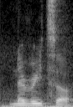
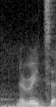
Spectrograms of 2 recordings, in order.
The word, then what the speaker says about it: Narita: there we are welcome to how do you pronounce the airport again um narita narita airport where it's currently showering with some stormy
